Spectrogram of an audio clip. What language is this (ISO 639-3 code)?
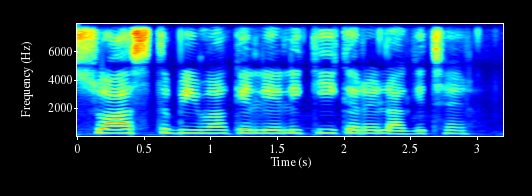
mai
